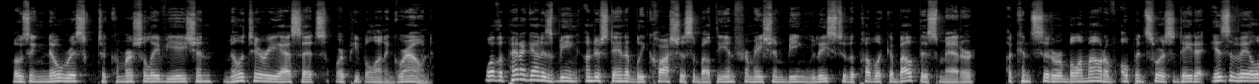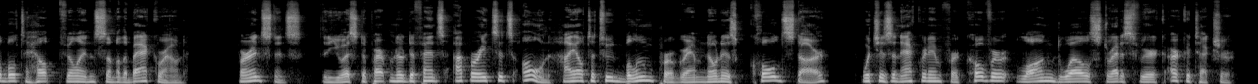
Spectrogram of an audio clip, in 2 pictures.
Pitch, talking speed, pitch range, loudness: 135 Hz, 180 wpm, 120-155 Hz, -21 LUFS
